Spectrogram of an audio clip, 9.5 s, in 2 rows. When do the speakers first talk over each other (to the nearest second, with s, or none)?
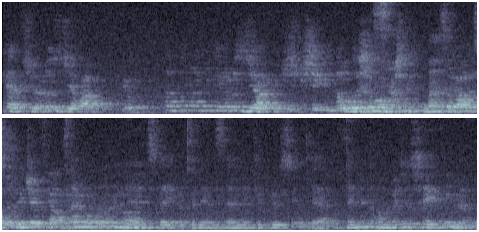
4 s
